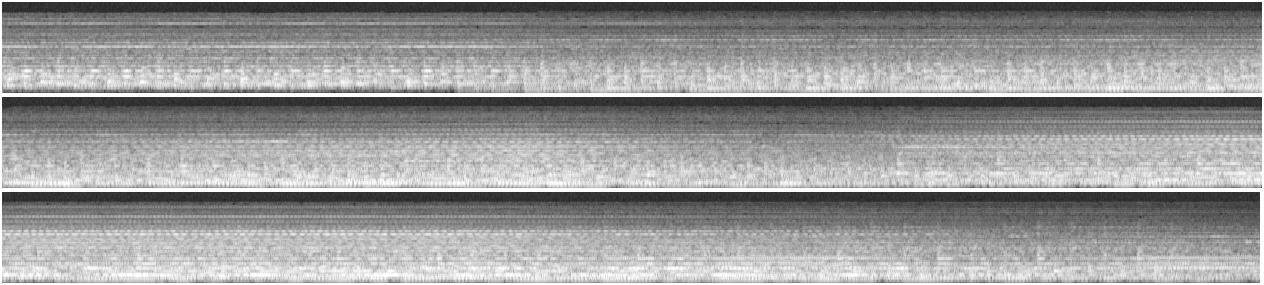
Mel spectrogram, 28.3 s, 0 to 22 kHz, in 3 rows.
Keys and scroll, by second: 12.0 ctrl+k, 18.1-19.1 typing, 22.6 ctrl+k.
